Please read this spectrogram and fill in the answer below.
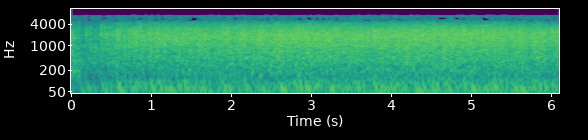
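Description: Studio audience applauding: a steady wash of clapping that builds over the first second and holds.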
